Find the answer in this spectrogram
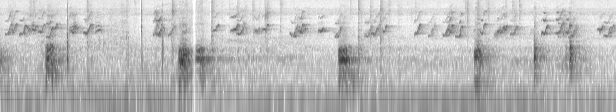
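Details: Baby chickens going about their day: quick bursts of high, thin peeps in clusters, with loud sharp knocks every second or so underneath.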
